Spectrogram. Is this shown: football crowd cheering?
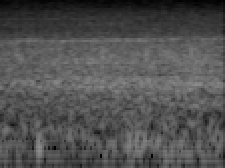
yes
